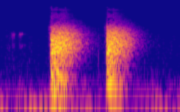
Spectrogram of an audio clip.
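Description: Two sharp, loud cracks from a pipe fired as a makeshift gun, each a sudden burst that decays quickly, the pair about half a second apart.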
